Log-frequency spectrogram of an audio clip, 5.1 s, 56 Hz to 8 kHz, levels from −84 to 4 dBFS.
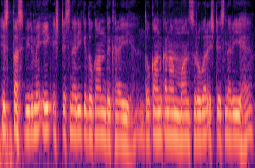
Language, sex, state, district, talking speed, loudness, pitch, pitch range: Hindi, male, Uttar Pradesh, Lalitpur, 190 wpm, -16 LUFS, 145 Hz, 135-155 Hz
